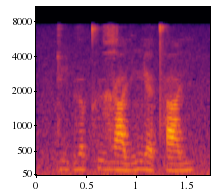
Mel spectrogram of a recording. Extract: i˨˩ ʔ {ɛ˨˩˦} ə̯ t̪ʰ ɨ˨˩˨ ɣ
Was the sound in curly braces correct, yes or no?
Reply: no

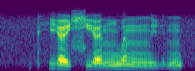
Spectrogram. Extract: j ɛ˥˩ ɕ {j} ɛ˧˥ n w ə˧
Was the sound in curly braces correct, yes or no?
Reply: yes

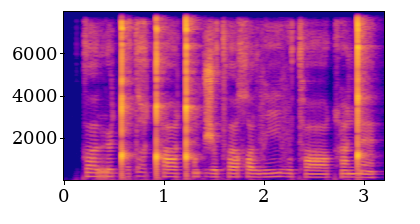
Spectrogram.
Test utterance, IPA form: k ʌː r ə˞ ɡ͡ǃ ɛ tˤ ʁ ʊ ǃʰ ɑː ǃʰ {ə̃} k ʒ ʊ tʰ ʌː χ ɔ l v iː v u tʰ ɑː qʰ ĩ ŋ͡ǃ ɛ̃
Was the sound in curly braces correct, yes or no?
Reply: no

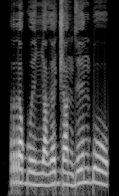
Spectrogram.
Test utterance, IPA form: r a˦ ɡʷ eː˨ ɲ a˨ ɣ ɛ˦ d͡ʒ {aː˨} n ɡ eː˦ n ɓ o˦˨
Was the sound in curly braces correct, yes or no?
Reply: no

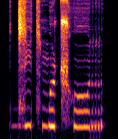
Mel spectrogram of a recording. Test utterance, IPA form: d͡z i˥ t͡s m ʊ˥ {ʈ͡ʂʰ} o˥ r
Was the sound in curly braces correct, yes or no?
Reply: yes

